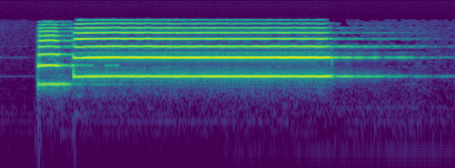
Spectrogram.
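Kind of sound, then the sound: sound effect, trumpet blast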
